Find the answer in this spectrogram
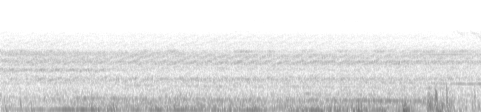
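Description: London Northwestern Railway electric multiple unit moving slowly past, a steady low hum and wheel rumble, with a few sharp clanks about four seconds in.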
